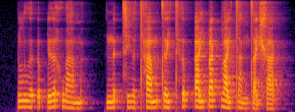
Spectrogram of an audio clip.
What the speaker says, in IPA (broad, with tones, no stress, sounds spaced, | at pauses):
l ṳ˨˩ ə̯ ʔ ə˨˩ p̚ l ɨ˨˦ ə̯ h w a̤˨˩ m | n ə˨˩ t̚ s i̤˨˩ ə̯ t̪ʰ a˨˦ m t̪ ə˨˦ j t̪ʰ ə˦˥ p̚ ʔ a˧ j ɓ a˦˥ k̚ v a˨˦ j t̪ a̤˨˩ ŋ t̪ a̰˧˨ j x a˨˩ k̚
